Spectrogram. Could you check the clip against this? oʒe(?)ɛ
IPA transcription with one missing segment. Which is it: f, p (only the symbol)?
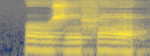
f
